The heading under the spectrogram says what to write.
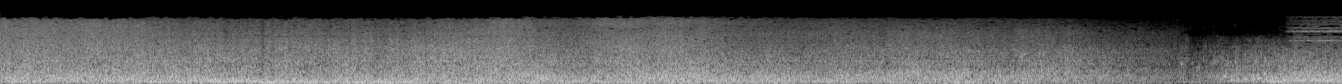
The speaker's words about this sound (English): This is the reef crust, and it's the point where the waves generated by the open ocean impact the hard surface of the coral reef. It's an unstoppable force hitting an immovable object. I'm keenly aware that these are very small waves.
